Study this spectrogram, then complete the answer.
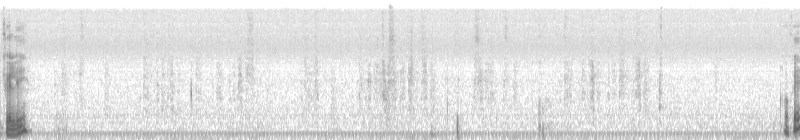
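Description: A marker squeaks faintly as it writes on paper.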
